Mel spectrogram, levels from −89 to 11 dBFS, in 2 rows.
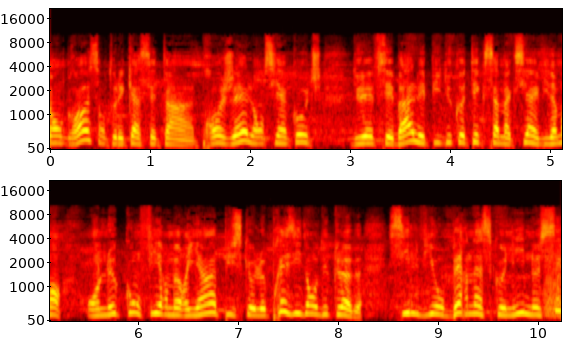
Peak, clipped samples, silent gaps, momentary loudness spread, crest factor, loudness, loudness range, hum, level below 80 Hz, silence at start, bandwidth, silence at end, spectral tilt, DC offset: -4 dBFS; under 0.1%; none; 5 LU; 16 dB; -20 LUFS; 1 LU; none; -64 dBFS; 0 s; 10.5 kHz; 0 s; -3.5 dB/octave; under 0.1%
